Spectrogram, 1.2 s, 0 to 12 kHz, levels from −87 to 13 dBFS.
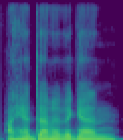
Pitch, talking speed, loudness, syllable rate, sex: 170 Hz, 245 wpm, -14 LUFS, 5.5 syllables/s, male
